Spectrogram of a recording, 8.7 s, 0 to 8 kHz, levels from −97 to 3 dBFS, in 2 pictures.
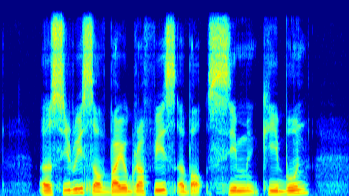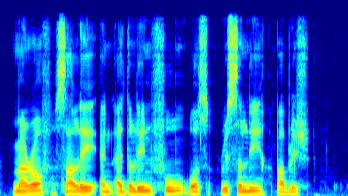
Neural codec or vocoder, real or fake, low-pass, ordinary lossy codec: none; real; 7.2 kHz; none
